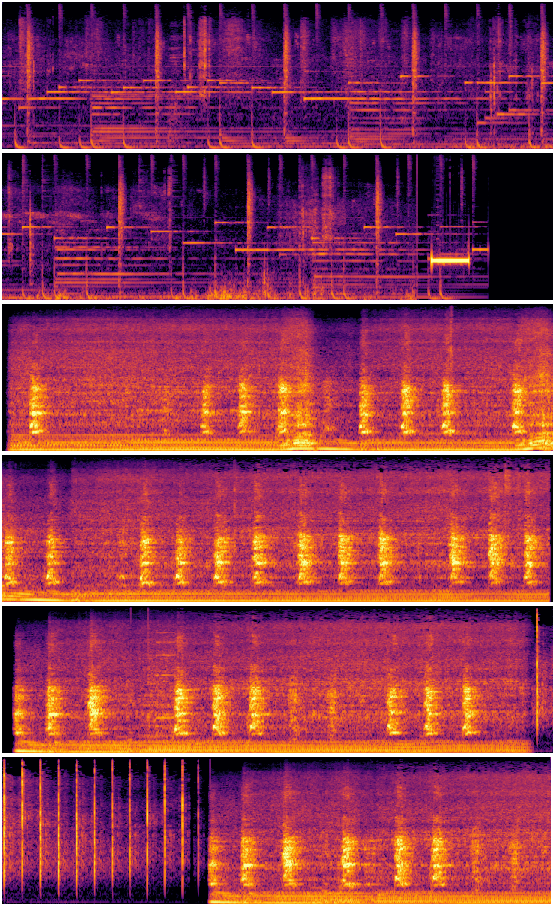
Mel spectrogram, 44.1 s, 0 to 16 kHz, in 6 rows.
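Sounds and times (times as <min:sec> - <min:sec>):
car engine idling with throttle blips: 0:14.8 - 0:36.5, 0:39.5 - 0:44.0
hand clapping: 0:36.5 - 0:39.5.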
